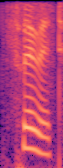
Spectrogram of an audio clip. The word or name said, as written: swivet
